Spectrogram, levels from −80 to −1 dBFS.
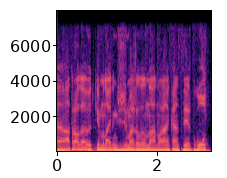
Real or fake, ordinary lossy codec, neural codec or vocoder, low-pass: real; none; none; 7.2 kHz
